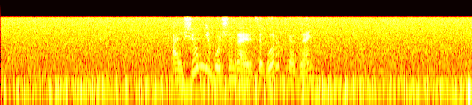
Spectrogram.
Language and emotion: Russian, positive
